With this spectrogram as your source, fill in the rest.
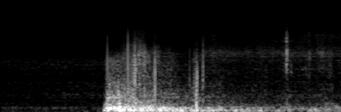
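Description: A huge explosion booms close by.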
